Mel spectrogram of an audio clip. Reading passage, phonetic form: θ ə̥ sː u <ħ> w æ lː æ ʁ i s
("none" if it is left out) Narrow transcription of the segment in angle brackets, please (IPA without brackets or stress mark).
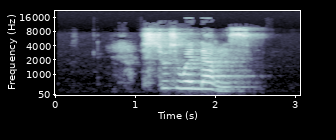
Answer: s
